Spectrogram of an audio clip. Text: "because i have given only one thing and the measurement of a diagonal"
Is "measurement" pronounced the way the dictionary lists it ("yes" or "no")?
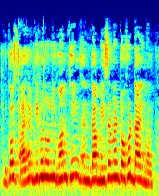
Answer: no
